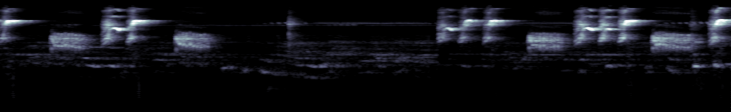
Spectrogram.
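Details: ['Harsh-style white-rumped shama song used as a lure to stimulate singing: high clear whistles mixed with loud rasping, buzzy bursts, two phrases separated by a quieter pause.']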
